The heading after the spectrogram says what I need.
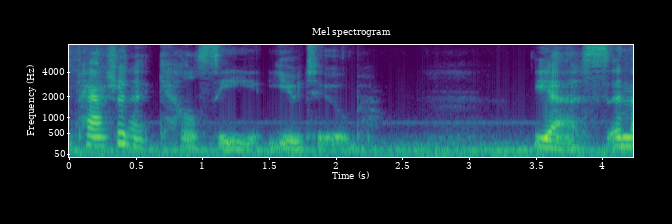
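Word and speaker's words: Passionknit: Passionate, I think it's Passionate Kelsey YouTube. Yes, and that's spelled like passion, but instead of just having an N at the end, it's a K, N-I-T, for passionate.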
